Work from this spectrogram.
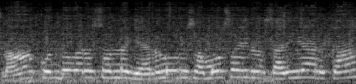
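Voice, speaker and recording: A woman's voice: sits high, fairly even intonation, moderate pace, slight background noise, natural voice. A woman voicing an indignant, threatening eagle in a cartoon story. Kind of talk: dubbed cartoon dialogue.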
